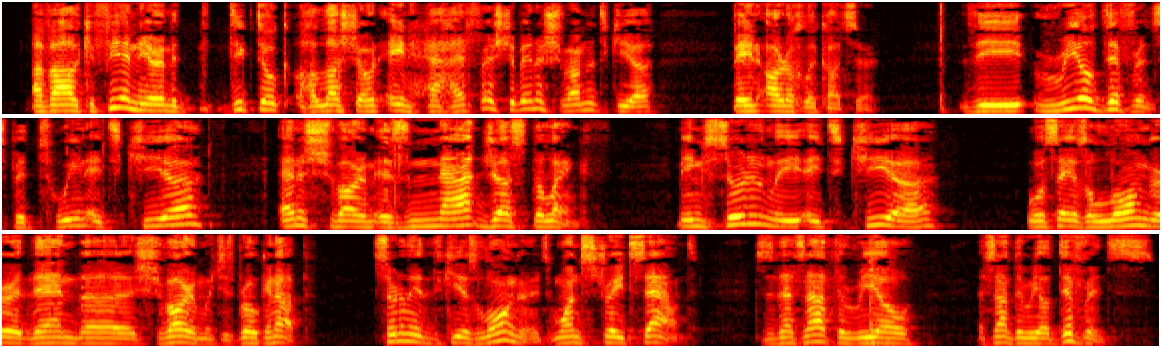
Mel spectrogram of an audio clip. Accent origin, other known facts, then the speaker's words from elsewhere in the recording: Jamaica Estates, New York, United States; You know, I grew up in Jamaica States, if I'm not mistaken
